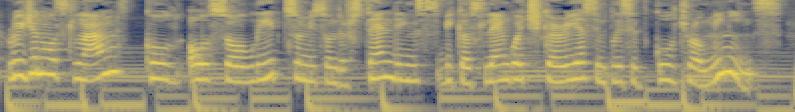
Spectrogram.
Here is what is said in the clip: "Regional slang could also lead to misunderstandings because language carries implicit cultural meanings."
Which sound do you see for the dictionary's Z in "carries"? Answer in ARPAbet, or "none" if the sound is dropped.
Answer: S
